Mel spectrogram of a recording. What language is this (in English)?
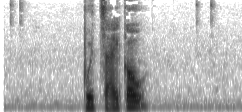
Cantonese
